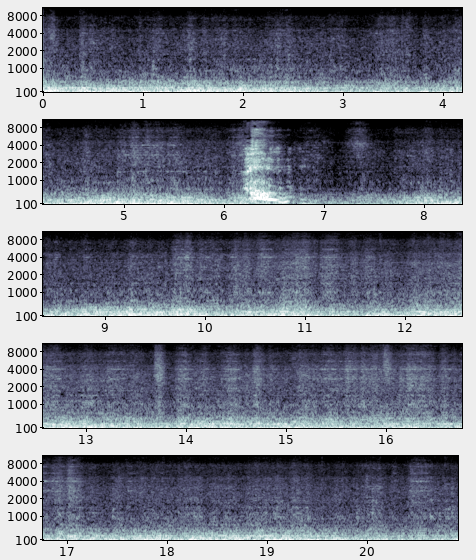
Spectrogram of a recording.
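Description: Train running slowly over the track, heard from inside its rear cab: a steady low rumble of wheels and carriage. About six seconds in, a brief, loud sweep falls quickly in pitch.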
